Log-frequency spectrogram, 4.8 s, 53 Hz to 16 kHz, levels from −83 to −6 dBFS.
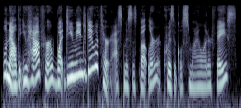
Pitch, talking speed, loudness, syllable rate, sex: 225 Hz, 285 wpm, -21 LUFS, 6.2 syllables/s, female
